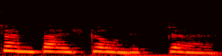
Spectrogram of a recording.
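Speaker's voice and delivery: put-on voice of an elderly man. Trying out different character voices, the speaker switches to an old man voice. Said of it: "old man voice".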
